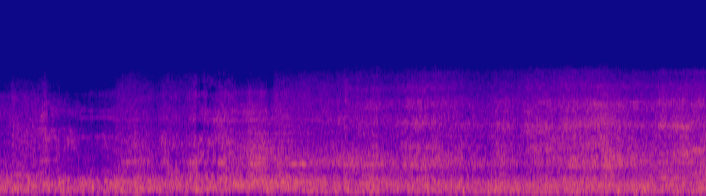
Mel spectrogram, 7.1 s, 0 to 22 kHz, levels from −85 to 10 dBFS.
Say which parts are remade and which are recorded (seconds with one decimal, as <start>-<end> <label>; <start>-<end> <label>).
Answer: 0.0-1.6 remade; 1.6-2.3 recorded; 2.3-3.5 remade; 3.5-6.0 recorded; 6.0-7.1 remade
